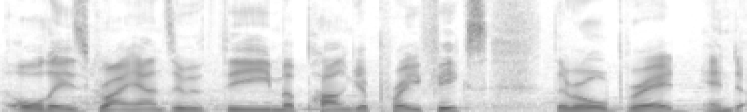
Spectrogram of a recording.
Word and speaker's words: Mepunga: Do you reckon they'll get the message over in NZ and other parts of Australia that it's Mepunga, not Mepunga? Is that how they pronounce it? Yeah. Mepunga.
